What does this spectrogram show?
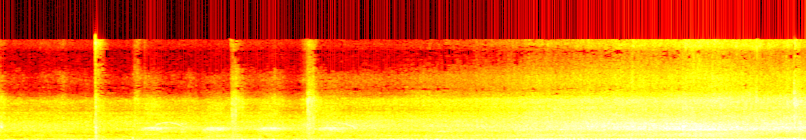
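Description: A bird calls four times in quick succession, short rough calls, over a steady low hum and outdoor background noise that grows louder in the last few seconds.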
